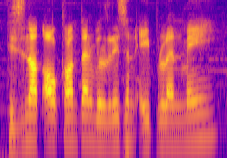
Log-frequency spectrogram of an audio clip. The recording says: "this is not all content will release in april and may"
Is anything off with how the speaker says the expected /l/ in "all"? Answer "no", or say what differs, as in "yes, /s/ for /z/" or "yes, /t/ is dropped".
no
